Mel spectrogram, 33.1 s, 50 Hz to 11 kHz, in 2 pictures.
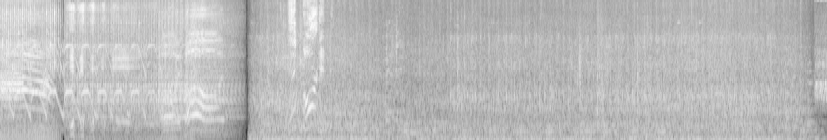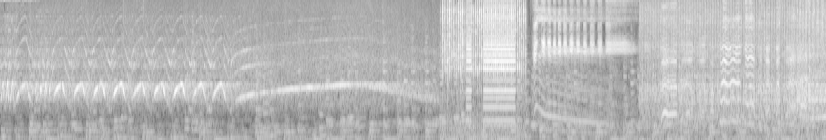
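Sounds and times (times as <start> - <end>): siren yelp and wail: 0.0 - 4.9, 16.3 - 25.5
background music: 1.1 - 4.9, 5.5 - 33.0.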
